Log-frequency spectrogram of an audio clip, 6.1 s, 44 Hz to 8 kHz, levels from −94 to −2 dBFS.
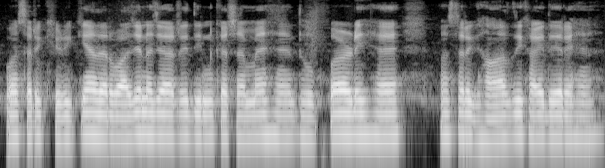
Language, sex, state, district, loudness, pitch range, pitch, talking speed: Hindi, male, Maharashtra, Solapur, -16 LUFS, 110-120 Hz, 115 Hz, 220 wpm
